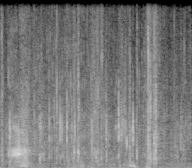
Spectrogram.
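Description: A man sobbing in short, choked cries, two of them falling in pitch near the end.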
